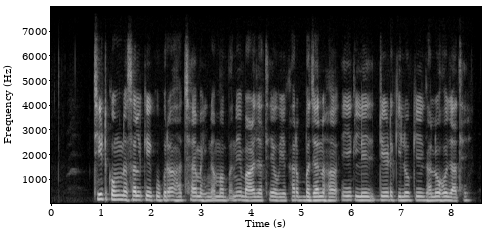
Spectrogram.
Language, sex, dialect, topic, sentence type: Chhattisgarhi, male, Western/Budati/Khatahi, agriculture, statement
